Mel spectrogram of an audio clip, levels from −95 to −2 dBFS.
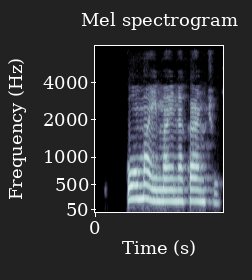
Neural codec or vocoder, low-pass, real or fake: codec, 16 kHz, 16 kbps, FreqCodec, smaller model; 7.2 kHz; fake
